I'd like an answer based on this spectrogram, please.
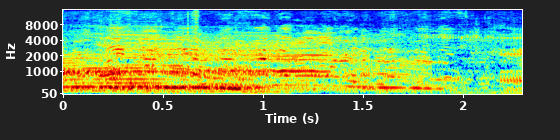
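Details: Improved-breed dairy cow among cows and calves at Ambari cattle market, Dinajpur, on 16 November 2025: a loud, sustained low moo holding steady with a slight waver, then fading, while a crowd murmurs and buyers bargain nearby.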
